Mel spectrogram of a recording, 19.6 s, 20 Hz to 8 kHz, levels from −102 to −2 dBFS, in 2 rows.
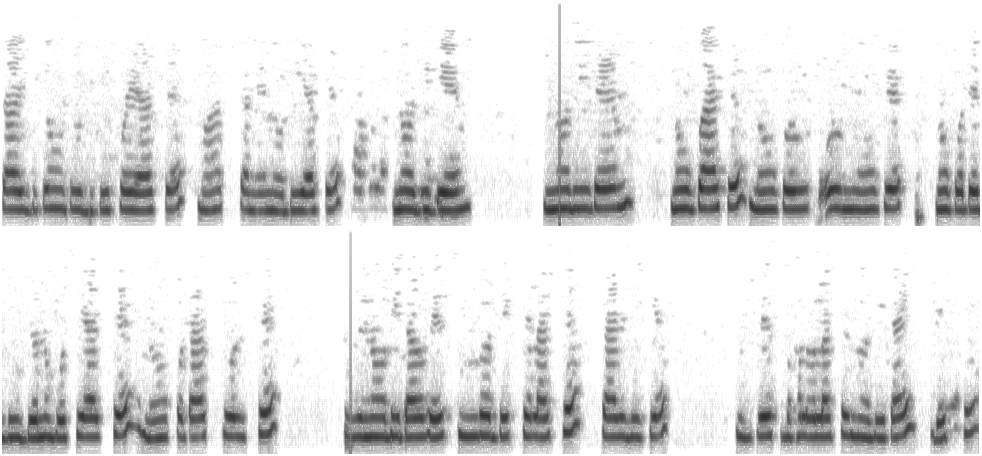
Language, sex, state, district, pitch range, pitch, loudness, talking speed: Bengali, female, West Bengal, Malda, 240-260 Hz, 250 Hz, -31 LUFS, 100 wpm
